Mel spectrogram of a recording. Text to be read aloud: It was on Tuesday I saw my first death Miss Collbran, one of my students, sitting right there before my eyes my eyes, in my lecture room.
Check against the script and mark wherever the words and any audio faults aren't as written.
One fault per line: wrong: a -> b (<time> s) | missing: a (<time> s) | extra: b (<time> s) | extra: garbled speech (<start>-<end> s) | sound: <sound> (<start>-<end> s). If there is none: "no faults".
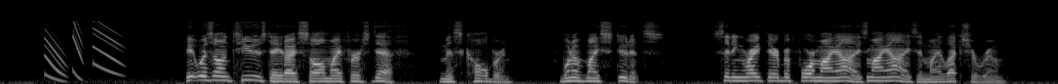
sound: chirp (0.4-1.3 s)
